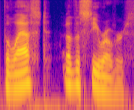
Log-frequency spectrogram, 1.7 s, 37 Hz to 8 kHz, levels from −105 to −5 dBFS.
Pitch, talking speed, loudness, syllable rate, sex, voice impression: 110 Hz, 215 wpm, -20 LUFS, 5.1 syllables/s, male, very masculine, very middle-aged, thick, tensed, powerful, slightly dark, slightly hard, slightly clear, fluent, slightly raspy, cool, intellectual, slightly refreshing, sincere, slightly calm, friendly, reassuring, slightly unique, slightly elegant, wild, slightly sweet, slightly lively, slightly strict, slightly modest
